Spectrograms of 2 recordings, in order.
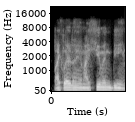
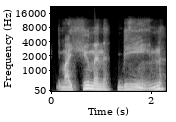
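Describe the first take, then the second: First: Brisk, rushed repeat; quick clarifying rephrase; quick restatement. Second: Drawn-out, word by word; slowed down. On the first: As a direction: rattle off "like literally in my human being" fast. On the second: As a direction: let each word of "my human being" stretch slowly. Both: Shown as a demonstration.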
